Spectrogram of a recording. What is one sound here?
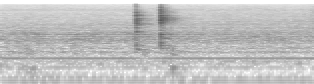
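A stove knob clicks.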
